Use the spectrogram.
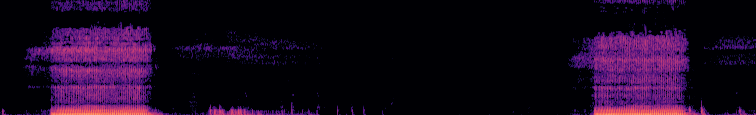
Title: cutest spaniel dog Holly snoring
